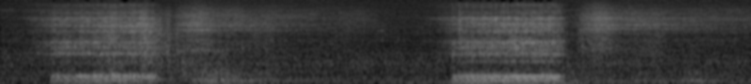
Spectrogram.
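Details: Two loud, buzzing inhaled snores about four seconds apart, each followed by a softer breath out; snoring in a Greek boy who claims he doesn't snore.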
